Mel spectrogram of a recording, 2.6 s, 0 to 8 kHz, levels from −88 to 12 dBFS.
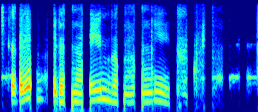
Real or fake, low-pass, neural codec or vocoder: fake; 7.2 kHz; codec, 16 kHz, 1 kbps, X-Codec, HuBERT features, trained on general audio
